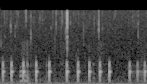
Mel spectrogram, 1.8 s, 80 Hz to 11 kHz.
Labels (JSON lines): {"label": "biophony, knock croak", "recorder": "SoundTrap 300"}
